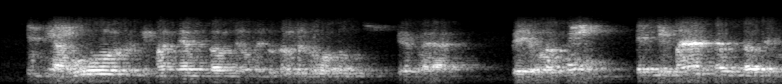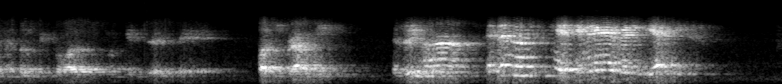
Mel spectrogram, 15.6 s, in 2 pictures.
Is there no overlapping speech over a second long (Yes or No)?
Yes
